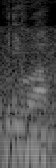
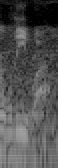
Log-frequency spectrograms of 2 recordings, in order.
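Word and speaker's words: Lewa: Leewa. Uh, there's multiple ways to pronounce it. I prefer Leewa. How in the hell would I know that the answer to that question? Liwa.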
